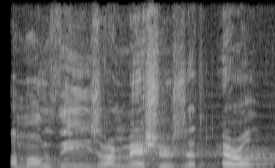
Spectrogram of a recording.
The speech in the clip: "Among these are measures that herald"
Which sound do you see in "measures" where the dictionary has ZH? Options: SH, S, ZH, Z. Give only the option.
SH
